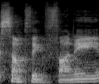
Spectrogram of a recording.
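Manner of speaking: usual speaking voice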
